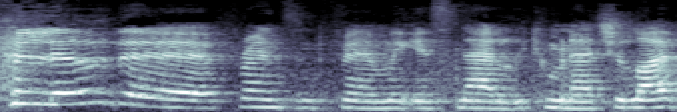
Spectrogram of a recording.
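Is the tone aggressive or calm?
aggressive. It is said in an aggressive tone.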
